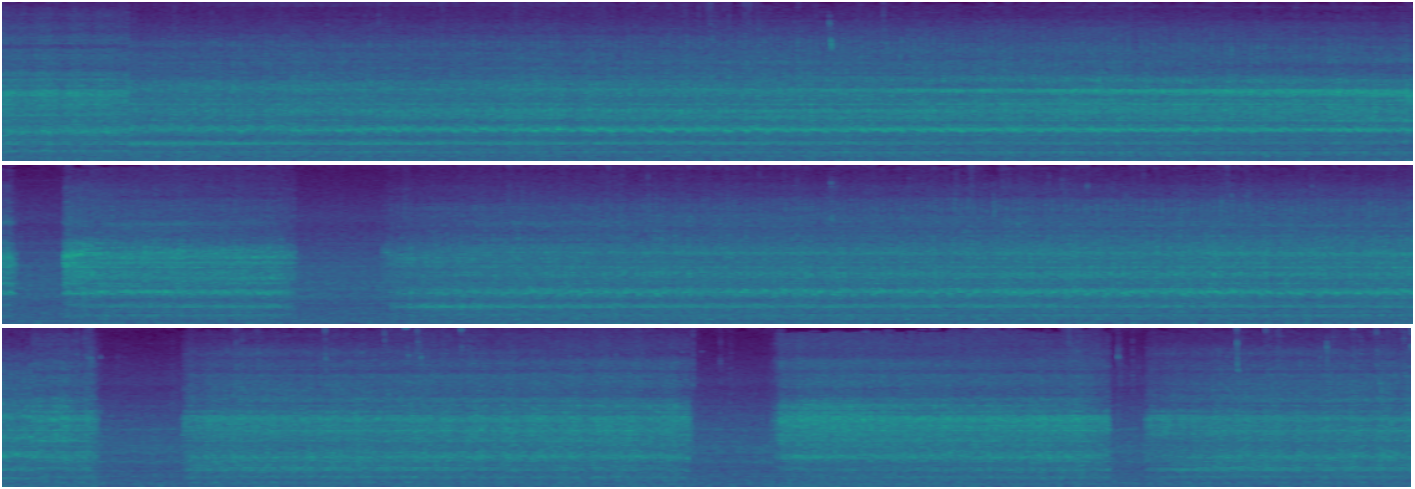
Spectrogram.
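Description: Metal lathe running with a ball-turning tool (a modified boring head fitted with a sharpened broken end mill) cutting a domed rivet-style head on a bolt: a steady scraping cut over the lathe's hum. The higher part of the cutting noise drops out briefly about five times.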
